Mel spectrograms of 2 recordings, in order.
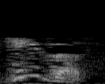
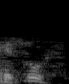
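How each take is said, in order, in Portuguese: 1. O nome é falado com pronúncia inglesa. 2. O nome é falado com pronúncia espanhola. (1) "em inglês Jesus" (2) "em espanhol é Jesus"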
